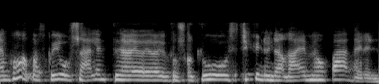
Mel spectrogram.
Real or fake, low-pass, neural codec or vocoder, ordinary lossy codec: fake; 7.2 kHz; codec, 24 kHz, 1.5 kbps, HILCodec; AAC, 48 kbps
